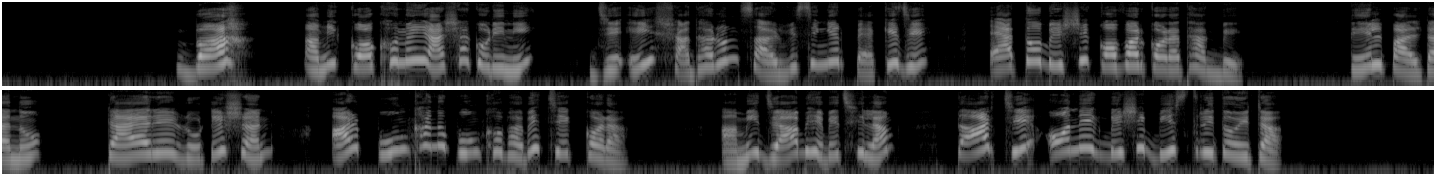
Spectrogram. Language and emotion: Bengali, surprised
